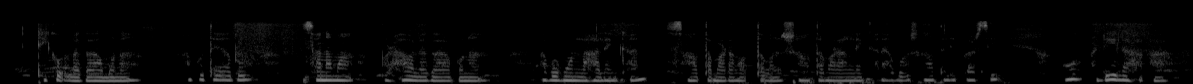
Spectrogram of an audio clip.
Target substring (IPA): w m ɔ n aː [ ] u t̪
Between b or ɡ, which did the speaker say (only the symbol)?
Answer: b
